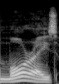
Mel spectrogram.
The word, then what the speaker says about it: mores: the public face very honorable so a social Mor is what is common what is normal at the time now it looks like the word Mo but it's pronounced Mor uh and so to divorce somebody was not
